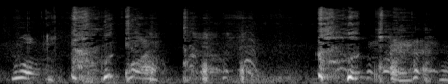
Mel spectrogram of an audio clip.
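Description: A man coughing and heaving in a string of about seven short, harsh bursts.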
